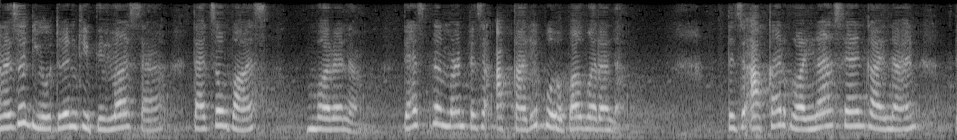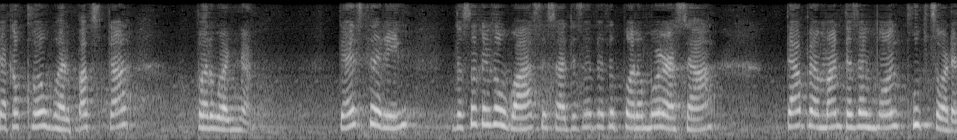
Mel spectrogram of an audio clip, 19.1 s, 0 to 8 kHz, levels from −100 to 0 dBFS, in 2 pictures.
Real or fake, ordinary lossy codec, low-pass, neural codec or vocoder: fake; none; 7.2 kHz; codec, 16 kHz, 1.1 kbps, Voila-Tokenizer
